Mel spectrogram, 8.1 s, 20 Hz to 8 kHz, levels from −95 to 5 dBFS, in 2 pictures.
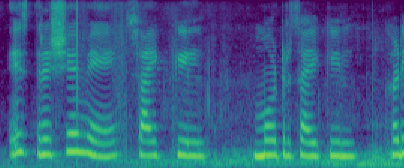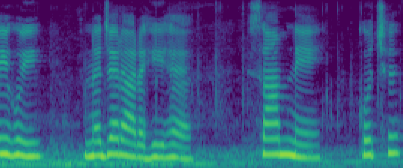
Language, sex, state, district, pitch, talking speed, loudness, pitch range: Hindi, female, Maharashtra, Nagpur, 250 Hz, 105 wpm, -21 LUFS, 235-270 Hz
